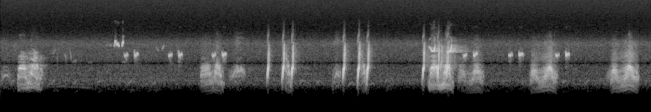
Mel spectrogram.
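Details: Common quail calling, female and male: short, liquid triple notes repeated in quick groups, mixed with low purring bursts and sharp clicks, thin and narrow in tone.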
